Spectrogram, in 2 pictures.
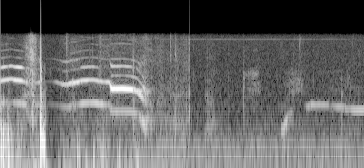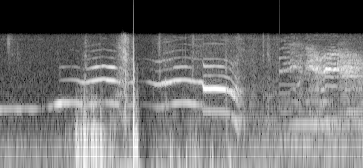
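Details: Male cat in heat calling for a spayed female, giving long moaning howls that bend downward at the end, repeated several times with short gaps, plus a lower steady wail and a brief rough yowl near the close.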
